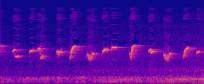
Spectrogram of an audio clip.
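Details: Ropel-style song of a sooty-headed bulbul, with fast chains of short, clear whistles that dip and rise in pitch, packed closely together over a soft low background rumble.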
